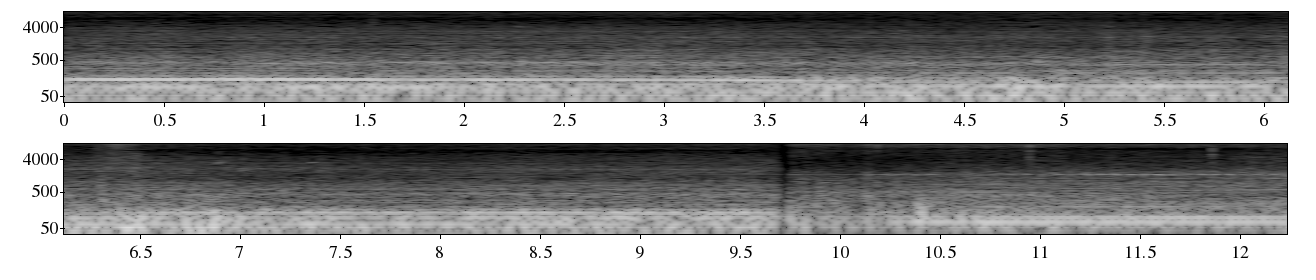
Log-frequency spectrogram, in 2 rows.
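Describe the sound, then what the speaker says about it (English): Engine of a Polaris Ranger 1000XP utility vehicle climbing a trail hill, a steady close rumbling drone with shifting load that changes pitch near the end, with no talk. "The Polaris Ranger has a lot of power and is able to get up hills without any problem."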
